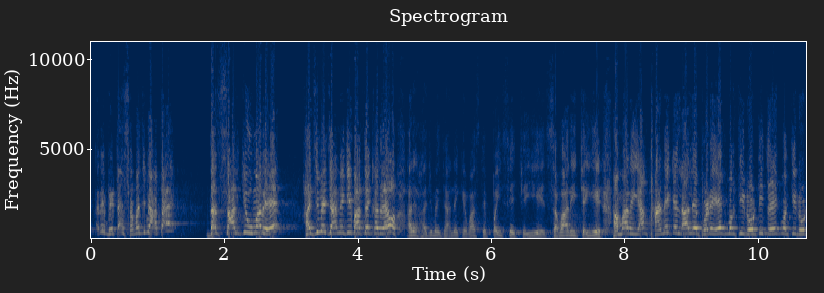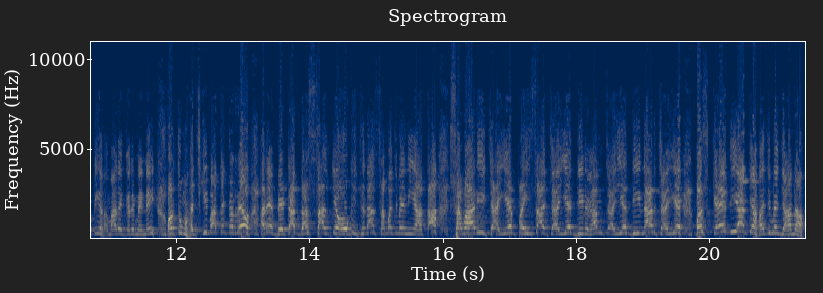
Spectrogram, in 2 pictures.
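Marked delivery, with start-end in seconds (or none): 0.1-4.5 high, loud scolding of a foolish son; angry mother. Acted. Mother furiously scolding her ten-year-old son, high and loud. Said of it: "وہ غصے ہو گئی". 7.8-21.4 high, loud scolding of a foolish son; angry mother. Acted. Mother furiously scolding her ten-year-old son, high and loud. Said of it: "وہ غصے ہو گئی".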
